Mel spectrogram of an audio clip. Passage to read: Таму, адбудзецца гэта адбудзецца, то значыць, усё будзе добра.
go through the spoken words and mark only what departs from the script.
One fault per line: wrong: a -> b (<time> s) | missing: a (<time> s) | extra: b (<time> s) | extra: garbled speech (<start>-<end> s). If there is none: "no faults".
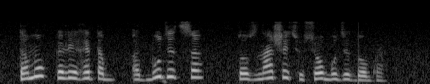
wrong: адбудзецца -> калі (0.6 s)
